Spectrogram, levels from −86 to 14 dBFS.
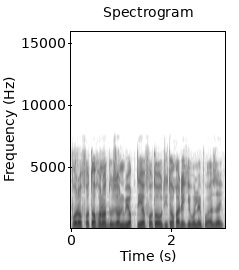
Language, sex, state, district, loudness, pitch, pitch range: Assamese, male, Assam, Kamrup Metropolitan, -17 LUFS, 110 Hz, 100-115 Hz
